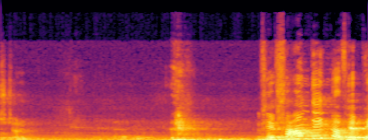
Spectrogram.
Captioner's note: laughs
